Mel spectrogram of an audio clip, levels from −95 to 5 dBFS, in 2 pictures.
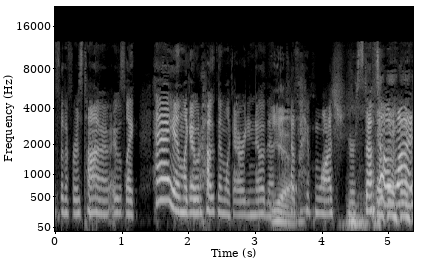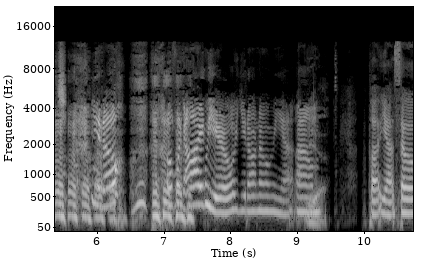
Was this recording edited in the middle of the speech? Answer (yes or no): yes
